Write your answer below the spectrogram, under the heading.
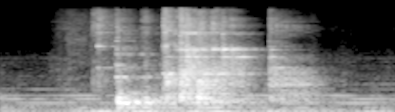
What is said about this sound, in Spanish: Víctor Frank, tengo los libros aquí, sí, los voy a sacar, claro que sí. Escucharéis un ruido, pero bueno, es que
